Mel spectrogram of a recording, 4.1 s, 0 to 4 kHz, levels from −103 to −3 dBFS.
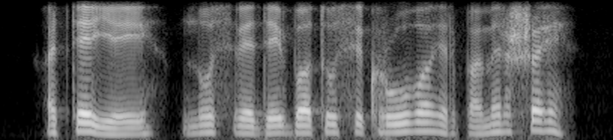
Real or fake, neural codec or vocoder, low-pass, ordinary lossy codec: fake; codec, 16 kHz, 0.8 kbps, ZipCodec; 3.6 kHz; Opus, 32 kbps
